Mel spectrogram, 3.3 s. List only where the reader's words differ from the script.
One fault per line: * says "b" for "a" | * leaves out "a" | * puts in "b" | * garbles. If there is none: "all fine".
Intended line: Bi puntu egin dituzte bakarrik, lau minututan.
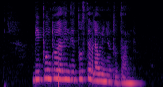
* leaves out "bakarrik"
